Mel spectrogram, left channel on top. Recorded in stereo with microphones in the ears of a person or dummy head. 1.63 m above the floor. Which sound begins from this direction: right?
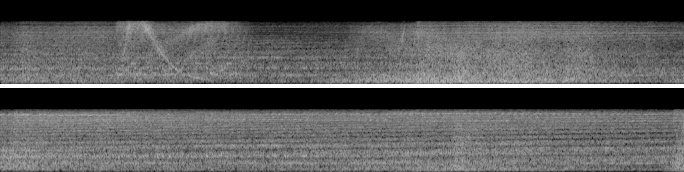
A drone, at 0.0 s.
